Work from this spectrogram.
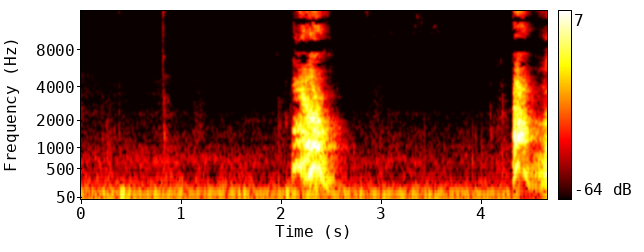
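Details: ['Shiba Inu puppy, 55 days old, living with an older mame shiba, on a drive outing meant to calm the older dog. Two short, sharp barks about two seconds apart over a steady low hum.']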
